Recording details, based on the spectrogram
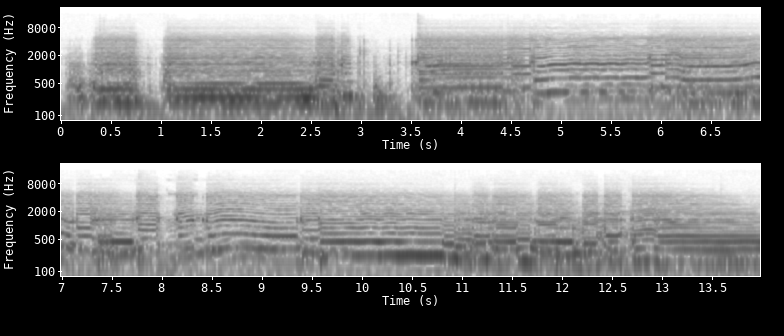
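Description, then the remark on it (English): Electric guitar through a Klon overdrive into a Marshall amp, playing a crunchy, harmonically rich lead with sustained notes, wide string bends and vibrato, continuous and loud with no talking. “Turn the Klon off so that we can hear the Marshall direct.”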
